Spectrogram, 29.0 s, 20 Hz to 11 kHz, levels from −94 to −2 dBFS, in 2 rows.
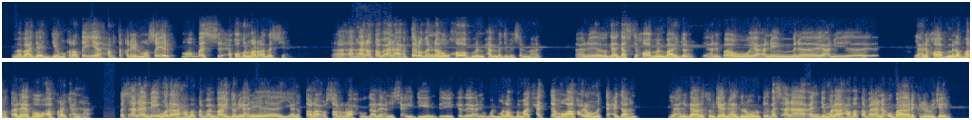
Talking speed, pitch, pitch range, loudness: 150 wpm, 180 Hz, 160-225 Hz, -17 LUFS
